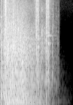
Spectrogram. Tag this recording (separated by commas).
Gunshot, Explosion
